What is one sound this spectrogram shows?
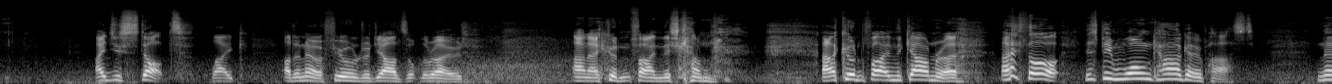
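A man talks with animation close to a clip-on microphone.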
